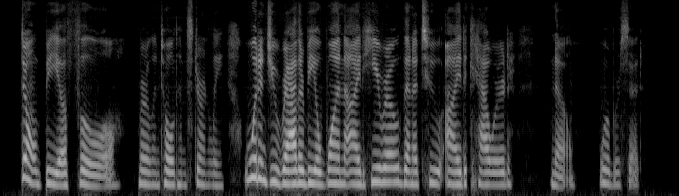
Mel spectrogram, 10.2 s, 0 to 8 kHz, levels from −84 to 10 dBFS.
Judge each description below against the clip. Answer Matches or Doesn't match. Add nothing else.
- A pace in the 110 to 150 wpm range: Matches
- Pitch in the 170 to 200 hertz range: Matches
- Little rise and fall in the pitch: Matches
